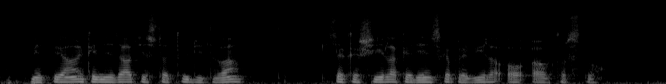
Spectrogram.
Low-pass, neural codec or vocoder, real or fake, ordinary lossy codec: 14.4 kHz; none; real; none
